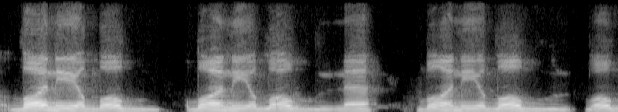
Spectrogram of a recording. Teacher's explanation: ketika huruf dot berharokat sukun, maka perjelas dengan cara diseret sedikit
